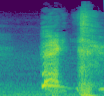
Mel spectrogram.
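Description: Two sneezes in quick succession, each a sharp explosive burst after a brief intake, part of a sneezing fit.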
